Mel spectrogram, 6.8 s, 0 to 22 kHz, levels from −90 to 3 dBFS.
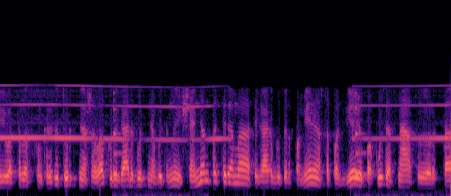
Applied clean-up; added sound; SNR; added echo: none; Wind instrument, woodwind instrument + Bowed string instrument; 9 dB; none.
